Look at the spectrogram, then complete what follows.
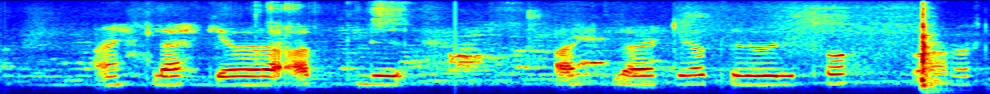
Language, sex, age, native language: Icelandic, male, 11, Icelandic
